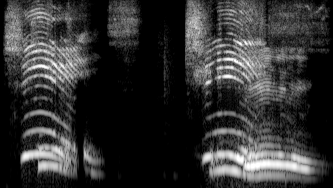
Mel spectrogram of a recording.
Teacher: A letra E tem som de I. Então, eu tenho dois Is, que é um I longo.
